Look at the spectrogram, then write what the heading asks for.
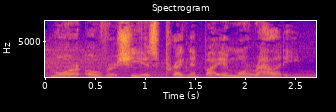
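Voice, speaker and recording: A man plays a grave accuser bringing bad news in biblical audio drama. His voice is very deep, and music plays clearly behind it. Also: steady tone, a little fast, lightly acted. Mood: grave accusing. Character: grave male informant accusing a woman. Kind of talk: dramatized scripture audio acting.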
